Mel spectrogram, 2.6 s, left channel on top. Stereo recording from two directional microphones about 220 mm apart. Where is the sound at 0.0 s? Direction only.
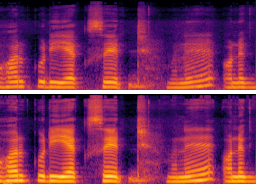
40° right (ahead or behind).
